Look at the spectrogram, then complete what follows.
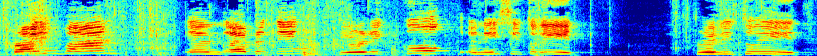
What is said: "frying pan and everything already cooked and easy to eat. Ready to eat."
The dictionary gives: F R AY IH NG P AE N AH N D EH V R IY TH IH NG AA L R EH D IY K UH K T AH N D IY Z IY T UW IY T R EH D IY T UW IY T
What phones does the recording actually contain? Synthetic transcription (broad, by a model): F R AY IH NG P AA N AH N D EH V R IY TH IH NG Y R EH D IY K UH K AH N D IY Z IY T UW IY T R EH D IY T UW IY T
